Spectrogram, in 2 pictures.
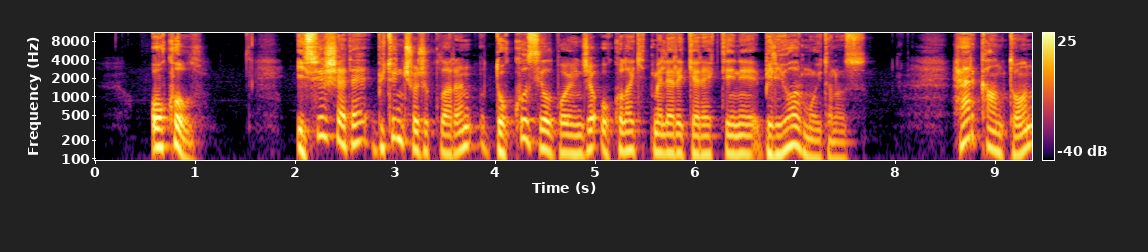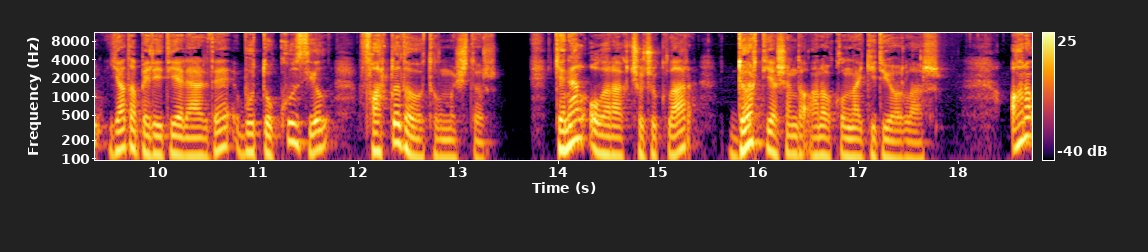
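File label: Turkish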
